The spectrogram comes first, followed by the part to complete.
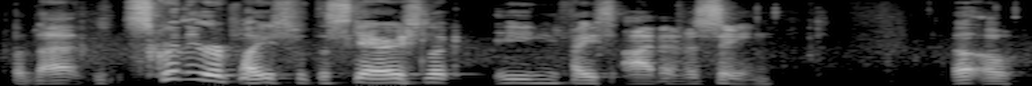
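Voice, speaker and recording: A man hosting a let's play, reading a visual novel aloud in an animated way. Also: mid-range voice, normal speed. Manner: animated reading, laughs and shouts at tense moments.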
